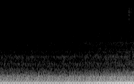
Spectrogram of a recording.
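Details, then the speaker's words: YB Cosworth turbo engine in a MK1 Ford Escort, Bosch Motorsport pump at 140 psi, first run in 5 weeks after an under-bonnet fuel leak repair: steady, even idle at 1,000 rpm, cold oil, good oil pressure, no boost. Normal idle. "We got a constant fuel pressure ticking over at 1,000 revs. There's no temp in the oil yet, but we got plenty of oil pressure."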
